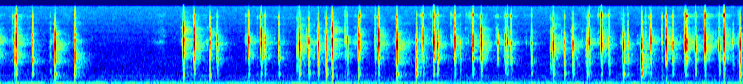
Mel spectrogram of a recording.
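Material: Plastic.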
